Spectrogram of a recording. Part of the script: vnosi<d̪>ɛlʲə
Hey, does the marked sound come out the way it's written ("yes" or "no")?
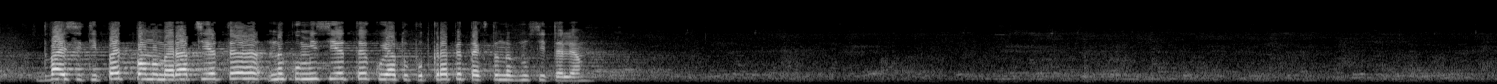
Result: no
